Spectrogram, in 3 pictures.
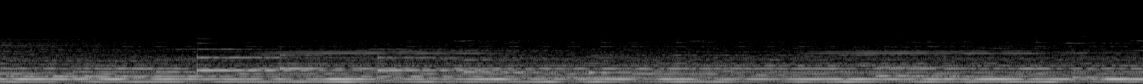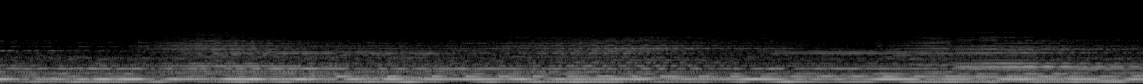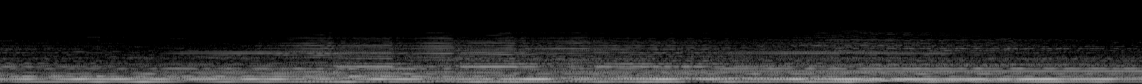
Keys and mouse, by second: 4.6 click, 4.8-7.9 drag, 9.4 click, 11.2 click, 13.3 click, 13.5 click, 15.5 click, 15.7 click, 17.8 click, 18.0 click, 21.7 click, 23.6 click, 23.8 click, 25.2 click, 26.7 click, 28.9 click, 30.1 shift+click, 31.2 shift+click, 31.9 shift+click, 32.3 shift+click.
